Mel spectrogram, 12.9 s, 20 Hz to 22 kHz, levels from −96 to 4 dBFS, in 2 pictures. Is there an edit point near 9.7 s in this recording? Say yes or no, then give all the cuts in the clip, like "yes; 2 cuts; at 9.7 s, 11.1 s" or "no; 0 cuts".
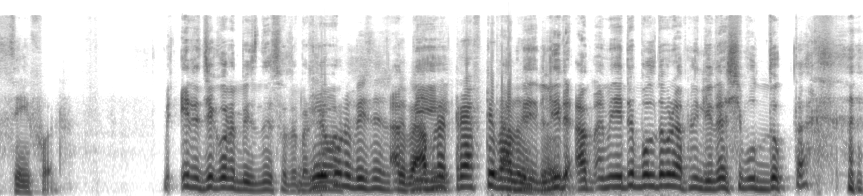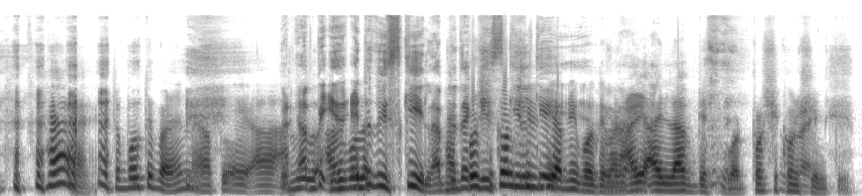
no; 0 cuts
